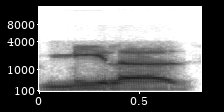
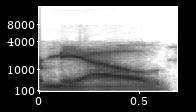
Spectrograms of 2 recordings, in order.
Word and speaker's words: Miele: Um, we have Miele's uh, or Mials, whatever you want to pronounce it.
